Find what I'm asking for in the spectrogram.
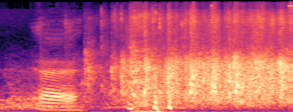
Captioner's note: applause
